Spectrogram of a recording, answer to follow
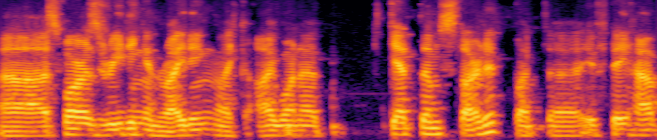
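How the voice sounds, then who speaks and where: Bright and sharp in tone, the speaker uses a Persian accent at a moderate pace with fairly even intonation, the sound dry and close with no echo. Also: man, medium pitch for a man. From Iran, Tehran, then Canada from age 10. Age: 30s. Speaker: language youtuber. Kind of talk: podcast interview. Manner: hesitant, many fillers.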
